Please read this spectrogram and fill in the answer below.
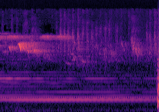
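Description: A held piano chord slowly dying away, with small birds chirping over it: a few short high chirps about a third of a second in, and fainter ones later.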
